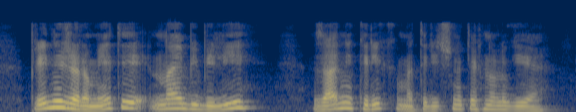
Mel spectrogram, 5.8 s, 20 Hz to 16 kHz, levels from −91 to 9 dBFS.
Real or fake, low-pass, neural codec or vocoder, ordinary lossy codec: real; 7.2 kHz; none; AAC, 48 kbps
